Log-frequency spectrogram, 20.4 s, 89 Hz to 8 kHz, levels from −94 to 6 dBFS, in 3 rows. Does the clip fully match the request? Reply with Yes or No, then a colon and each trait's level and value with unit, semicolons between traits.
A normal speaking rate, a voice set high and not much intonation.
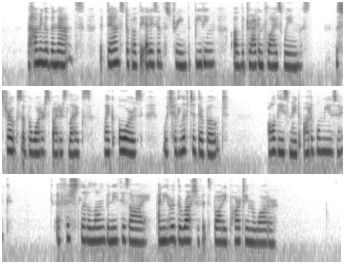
Yes: average, 165 wpm; very high, 280 Hz; narrow, 1.6 semitones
